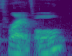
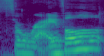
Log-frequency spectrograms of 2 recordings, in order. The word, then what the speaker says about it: thrival: on Instagram at survival thrival um that's s v i v a lcore thrival t h r i v a l kind of like survival and thriving but it me it rhymes with survival um and the reason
